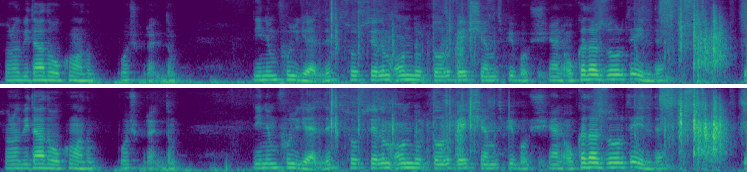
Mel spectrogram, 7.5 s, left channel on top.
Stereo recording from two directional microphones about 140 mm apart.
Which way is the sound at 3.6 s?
15° left (ahead or behind).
